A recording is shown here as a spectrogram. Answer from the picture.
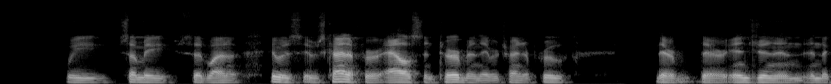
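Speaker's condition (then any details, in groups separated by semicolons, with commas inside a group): Parkinson's disease; ping pong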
